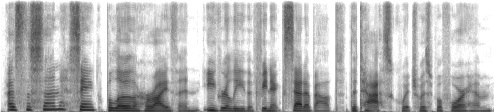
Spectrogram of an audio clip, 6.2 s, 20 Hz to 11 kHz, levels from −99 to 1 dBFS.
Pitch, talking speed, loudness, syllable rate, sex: 210 Hz, 175 wpm, -20 LUFS, 4.6 syllables/s, female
